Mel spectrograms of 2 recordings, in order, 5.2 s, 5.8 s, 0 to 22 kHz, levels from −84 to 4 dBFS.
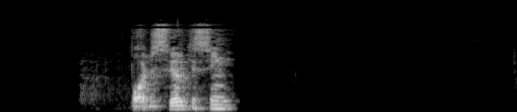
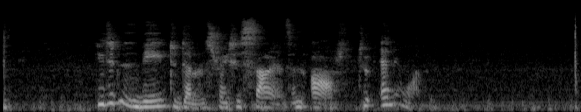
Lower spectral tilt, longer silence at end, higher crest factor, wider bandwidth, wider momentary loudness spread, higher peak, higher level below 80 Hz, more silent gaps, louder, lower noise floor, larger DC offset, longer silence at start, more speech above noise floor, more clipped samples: about the same, -4.5 dB/octave vs -5.5 dB/octave; first, 2.85 s vs 0 s; about the same, 22 dB vs 20 dB; second, 9.6 kHz vs 11.5 kHz; second, 5 LU vs 24 LU; first, 0 dBFS vs -18 dBFS; about the same, -66 dBFS vs -70 dBFS; neither; first, -16 LUFS vs -34 LUFS; first, -78 dBFS vs -57 dBFS; neither; first, 1.35 s vs 0.05 s; first, 63 dB vs 22 dB; neither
